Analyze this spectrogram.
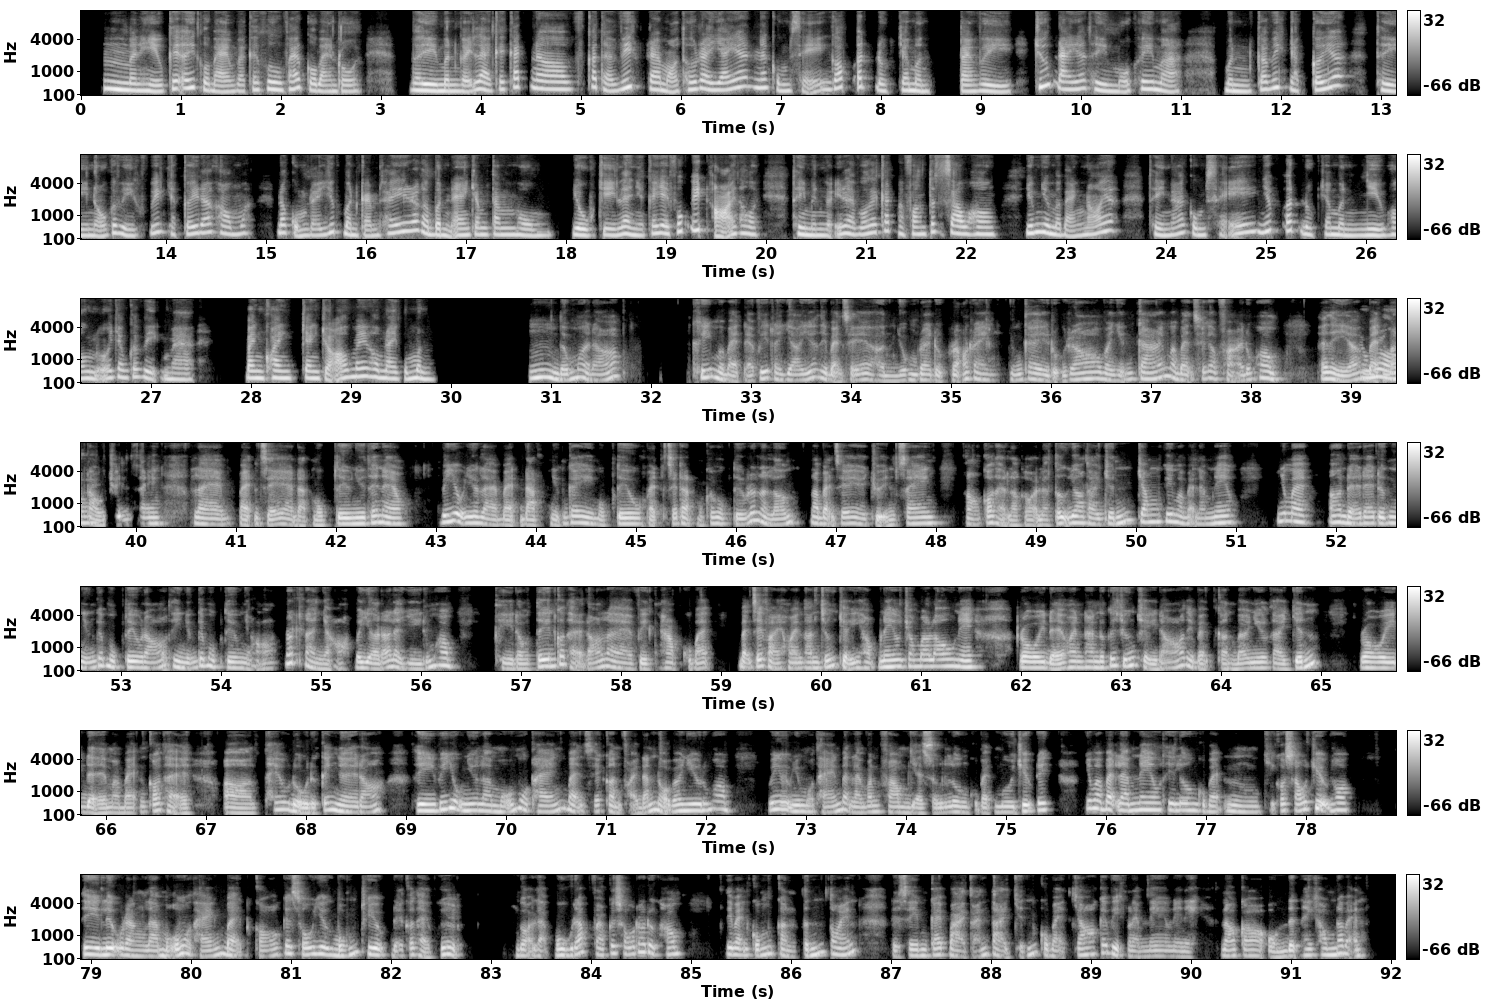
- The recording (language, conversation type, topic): Vietnamese, advice, Bạn nên làm gì khi lo lắng về thất bại và rủi ro lúc bắt đầu khởi nghiệp?
- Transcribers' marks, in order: tapping; other background noise; in English: "nail"; in English: "nail"; in English: "nail"; unintelligible speech; in English: "nail"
